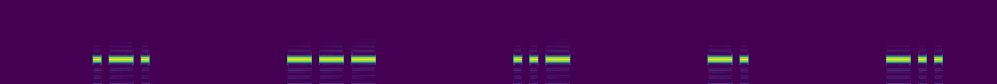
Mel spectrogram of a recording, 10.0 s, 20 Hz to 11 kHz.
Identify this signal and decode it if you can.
Morse code, heard as a keyed tone, about 15 wpm, spaced as for 5 wpm, 1000 Hz. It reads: ROUND
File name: qotdfiles / 5wpm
